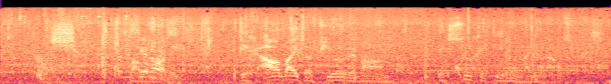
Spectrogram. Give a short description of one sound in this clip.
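A young man speaks urgently, close by.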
